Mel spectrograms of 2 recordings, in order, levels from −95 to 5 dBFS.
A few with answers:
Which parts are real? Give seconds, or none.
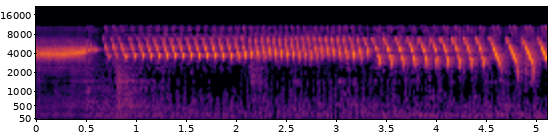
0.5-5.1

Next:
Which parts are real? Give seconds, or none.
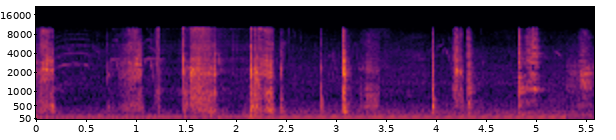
0.0-1.2; 2.2-5.6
